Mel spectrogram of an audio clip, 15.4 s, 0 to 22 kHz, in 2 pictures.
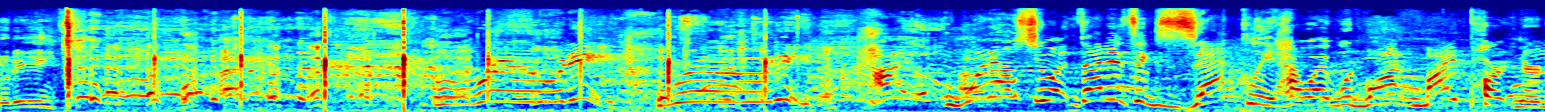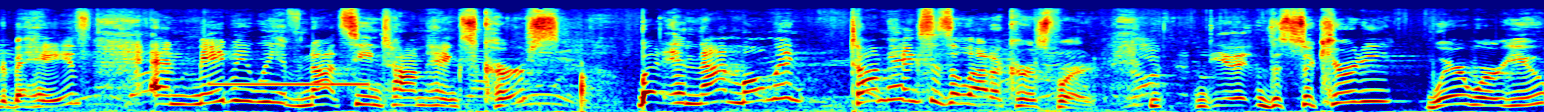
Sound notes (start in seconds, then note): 3.6 applause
